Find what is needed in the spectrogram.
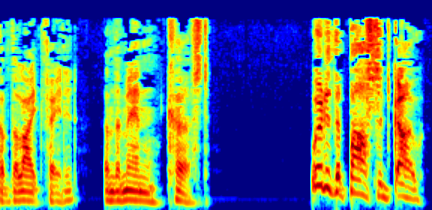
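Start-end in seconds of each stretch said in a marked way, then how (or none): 3.1-4.2 higher-pitched, rough-edged thug's demand; baffled thug. A narrator's reading. One attacker asks the other in the dark, baffled thug. Acted quote of a cursing attacker.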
